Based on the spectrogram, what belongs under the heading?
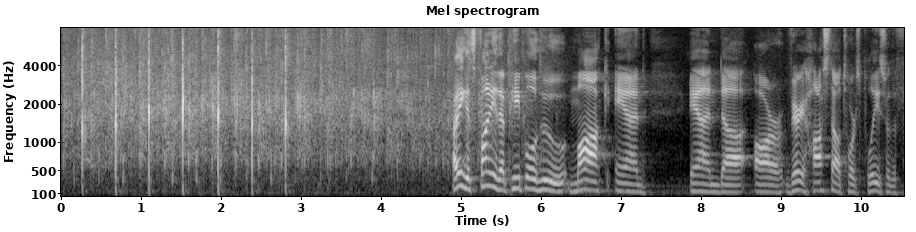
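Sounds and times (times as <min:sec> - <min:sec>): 
audience applause: 0:00.0 - 0:05.9
speech: 0:04.9 - 0:10.5.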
